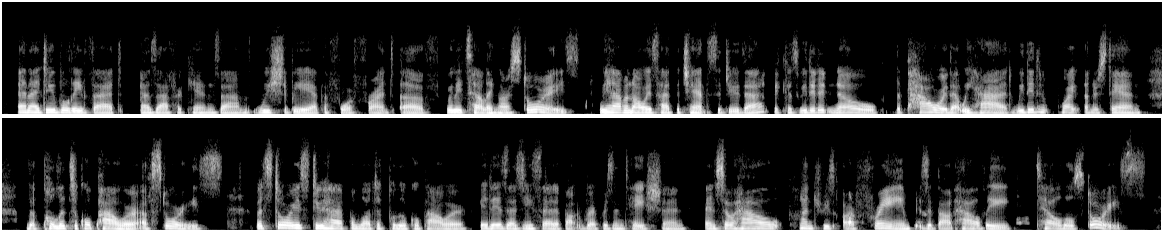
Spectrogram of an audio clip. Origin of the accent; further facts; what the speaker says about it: Atlanta, Georgia, United States; I did grow up in America. I was raised in the United States, in Atlanta, Georgia. I emigrated there when I was 2 years old.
